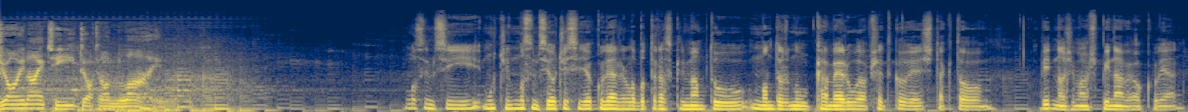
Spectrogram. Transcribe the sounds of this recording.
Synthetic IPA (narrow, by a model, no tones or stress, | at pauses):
d͡ʒɔ̃ɪ̃naɪtʰiːdɔtɔ̃nlãɪ̃n | musiːmsimut͡ʃimːusiːmsiɔt͡ʃisciɟɔkulɪaːɾalɛbɔt̪ɛɾaskɛɟmaːmt̪uːmɔd̪ɛɾnuːkamɛɾuafʃɛt̪kɔʋɪɛʃt̪akt̪ɔʋid̪nɔʒɛmaːmʃpinaʋɛɔkulɪaɾɛ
